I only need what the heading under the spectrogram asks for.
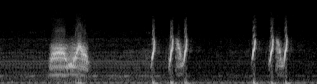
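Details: Common quail (batair), sounds used for morning and night hunting: one low nasal double grunt, then two sharp three-note whistled phrases, each about a second apart.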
